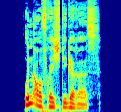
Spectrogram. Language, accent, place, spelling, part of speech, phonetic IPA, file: German, Germany, Berlin, unaufrichtigeres, adjective, [ˈʊnʔaʊ̯fˌʁɪçtɪɡəʁəs], De-unaufrichtigeres.ogg
- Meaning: strong/mixed nominative/accusative neuter singular comparative degree of unaufrichtig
